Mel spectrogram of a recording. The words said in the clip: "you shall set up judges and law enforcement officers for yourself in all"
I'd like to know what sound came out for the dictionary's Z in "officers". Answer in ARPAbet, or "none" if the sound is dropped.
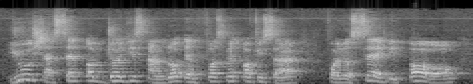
none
